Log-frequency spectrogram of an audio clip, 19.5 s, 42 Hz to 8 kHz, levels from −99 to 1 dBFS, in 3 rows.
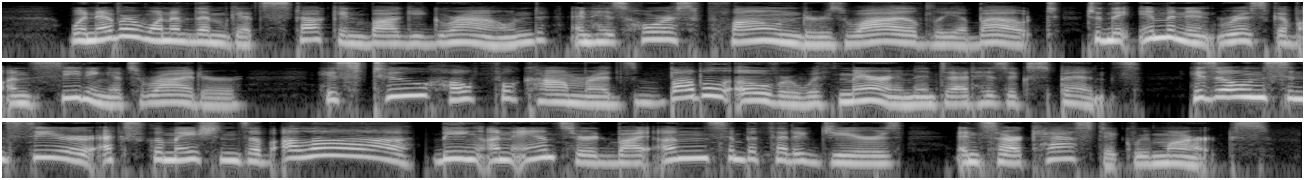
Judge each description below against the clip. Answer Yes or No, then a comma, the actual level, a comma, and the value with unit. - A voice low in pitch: No, high, 195 Hz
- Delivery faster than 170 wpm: No, average, 150 wpm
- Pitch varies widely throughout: Yes, wide, 6.4 semitones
